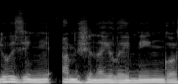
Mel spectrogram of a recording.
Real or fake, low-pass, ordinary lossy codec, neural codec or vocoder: fake; 14.4 kHz; AAC, 96 kbps; codec, 44.1 kHz, 7.8 kbps, Pupu-Codec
